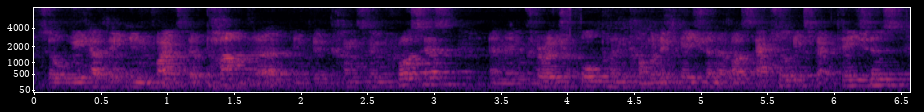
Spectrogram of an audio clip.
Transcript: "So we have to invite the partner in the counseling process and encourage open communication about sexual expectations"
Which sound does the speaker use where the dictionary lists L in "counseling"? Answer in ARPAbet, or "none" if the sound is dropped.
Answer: none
